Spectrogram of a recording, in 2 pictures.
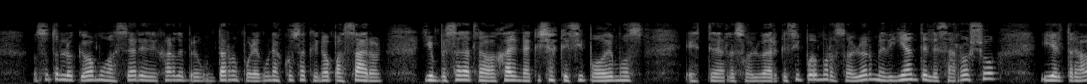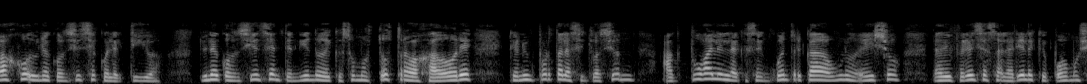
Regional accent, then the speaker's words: Uruguay; Hoy es nuestra responsabilidad como trabajadores, como ciudadanos uruguayos

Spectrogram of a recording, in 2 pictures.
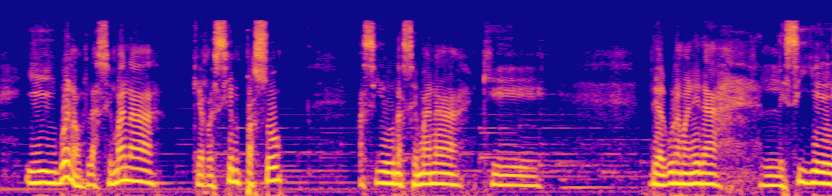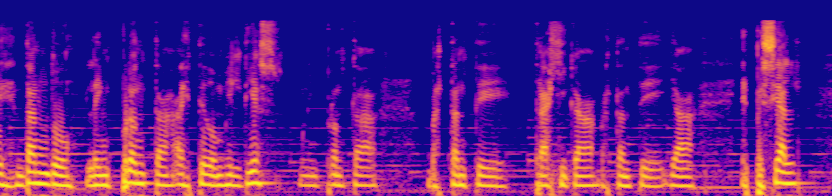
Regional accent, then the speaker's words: Chile; temas de interés que nos interesan, por supuesto, como chilenos

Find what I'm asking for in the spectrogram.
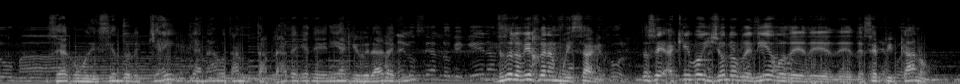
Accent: Pirque, Santiago Metropolitan, Chile; me siento más puentealtino que pircano, porque yo llevo 34 años viviendo acá y en Pirque viví 10 años. Ahora, no reniego de mi infancia en Pirque

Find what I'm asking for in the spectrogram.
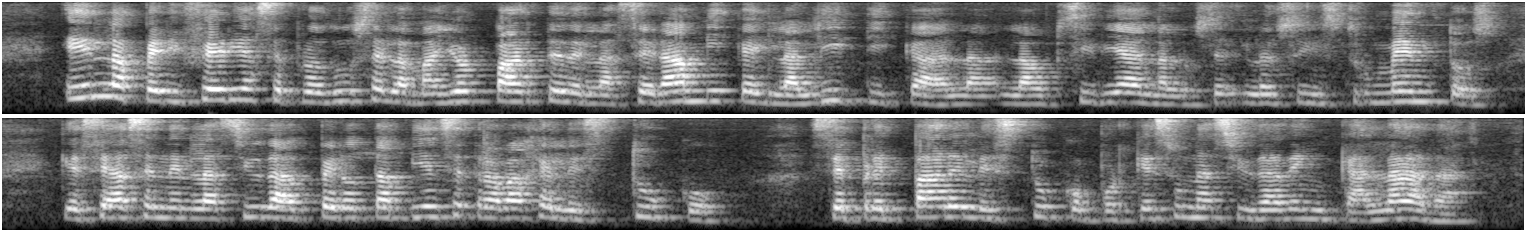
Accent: Tlalpan, Mexico City, Mexico; Yo soy de Tlalpan, yo vivo en Tlalpan.

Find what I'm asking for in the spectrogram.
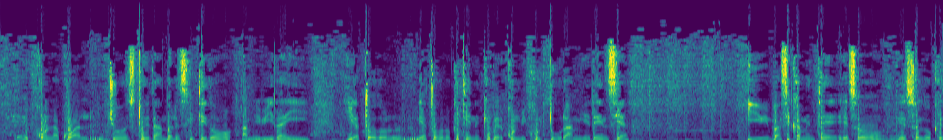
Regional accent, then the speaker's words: Mexico; Eso me permite a mí, independientemente de cuál sea mi procedencia en alguno de los estados de la República, identificarme contigo como mexicano

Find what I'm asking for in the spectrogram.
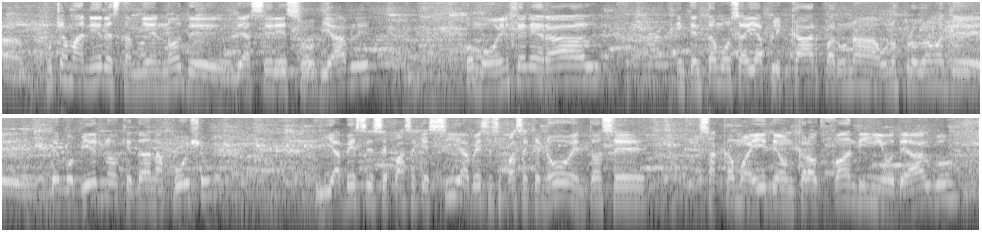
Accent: Belo Horizonte, Minas Gerais, Brazil; Spanish is a second language; de Brasil. … de Belo Horizonte, Brasil.

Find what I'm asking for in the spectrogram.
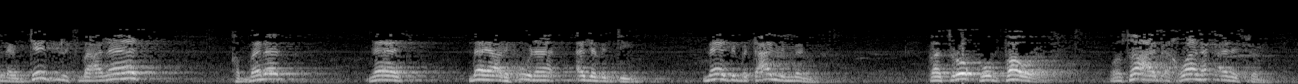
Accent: Egypt; يجي ناس عندنا في مصر يمضي ويخرج

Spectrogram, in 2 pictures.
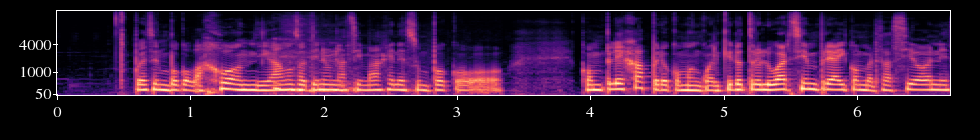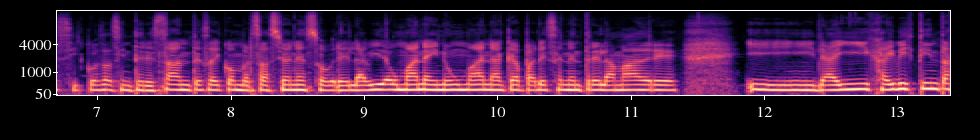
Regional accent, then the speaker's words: Montevideo, Uruguay; un montón de otras de imágenes que claramente quienes somos de Montevideo las podemos percibir

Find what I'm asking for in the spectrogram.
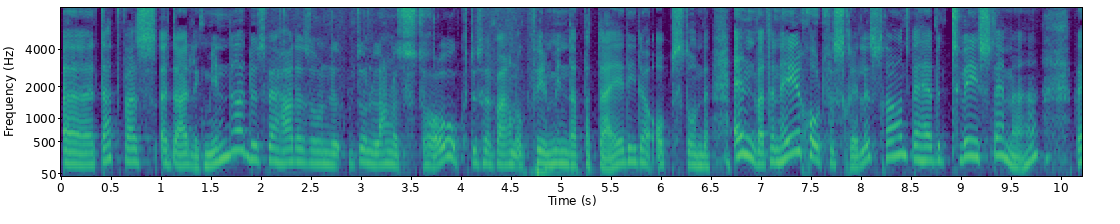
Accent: Germany; Maar dat is natuurlijk, ik ben een Duitser in het buitenland.

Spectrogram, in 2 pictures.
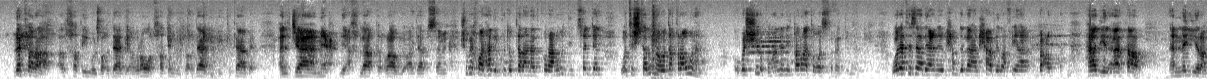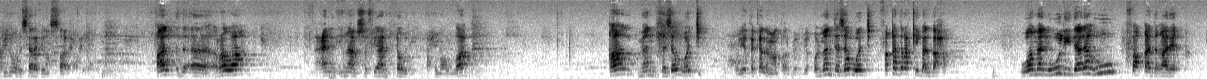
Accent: Saudi Arabia; فمثلا نحن مثلا نتكلم عندنا في السعودية، قد أنتم هنا مثلا قد عندكم متون أنا لا أعرف

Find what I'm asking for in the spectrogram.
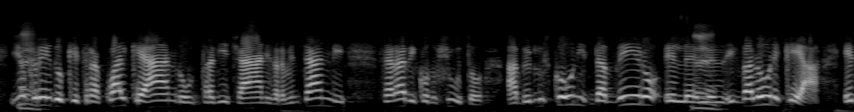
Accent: Emilia-Romagna, Italy; Vengo dall'Emilia, per cui è detto tutto.

